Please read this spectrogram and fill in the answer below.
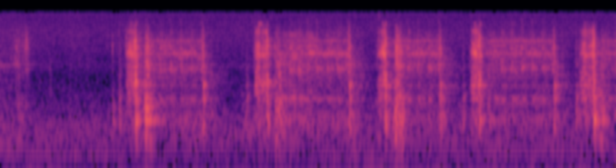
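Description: Rotary telephone dial being turned and spinning back, a short run of rapid clicks for each digit, about one digit a second.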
